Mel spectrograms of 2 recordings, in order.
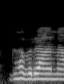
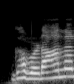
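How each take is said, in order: First: घबराना with a plain tapped r. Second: घबराना with retroflex flap ड़; flapped r. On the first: Teacher correcting pupils, घबराना with plain r. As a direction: say घबराना as ghab-raana. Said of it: "घबराना होता है". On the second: Teacher showing wrong घबराना with a ड़ flap. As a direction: say घबराना as ghab-Ṛaana. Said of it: "घबराना नहीं होता". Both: Shown as a demonstration.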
